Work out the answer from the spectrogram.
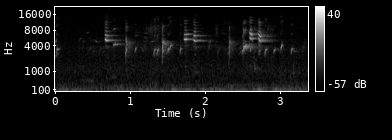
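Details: Goldfinch singing a sparser series of bright high chirps and brief liquid trills, notes spaced irregularly with short gaps, over a faint low hum.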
